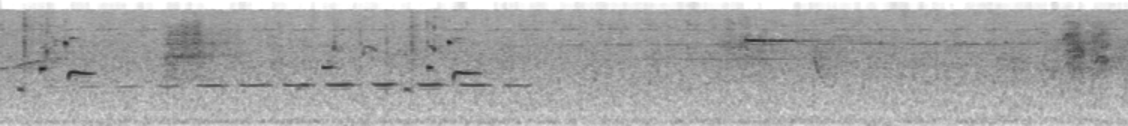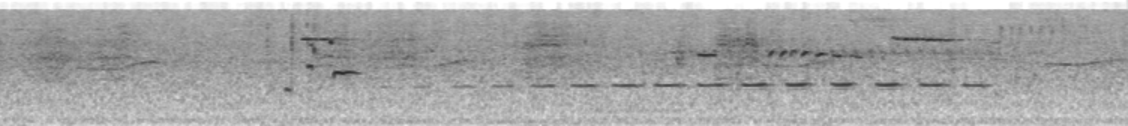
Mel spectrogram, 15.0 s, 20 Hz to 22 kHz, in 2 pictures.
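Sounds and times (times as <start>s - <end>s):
birds chirping and whistling: 0.0s - 3.6s, 9.4s - 15.0s.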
